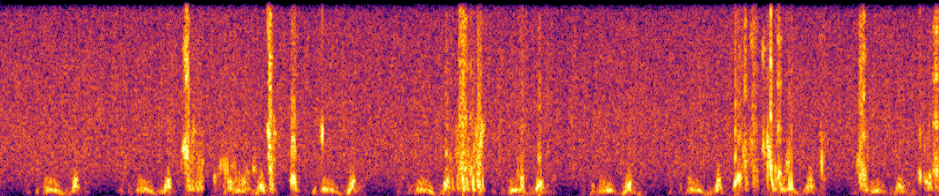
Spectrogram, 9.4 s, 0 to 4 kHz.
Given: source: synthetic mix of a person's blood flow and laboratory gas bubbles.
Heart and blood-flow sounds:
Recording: Doppler ultrasound of blood flow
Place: precordium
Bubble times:
1.81-2.04 s: bubbles
2.12-2.58 s: bubbles
2.67-2.77 s: bubbles
2.89-3.00 s: bubbles
3.20-3.26 s: bubbles
4.49-4.87 s: bubbles
5.17-5.27 s: bubbles
7.31-7.59 s: bubbles
7.62-7.97 s: bubbles
8.18-8.26 s: bubbles
8.55-8.69 s: bubbles
9.16-9.40 s: bubbles
From the record:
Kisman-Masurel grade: 233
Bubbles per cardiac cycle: several, 3 to 8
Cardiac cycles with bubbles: 50 to 99%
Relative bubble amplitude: loud (0.450 to 0.775)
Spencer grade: 3 (all of the cardiac periods contain showers or single bubble signals, but not dominating or overriding the cardiac motion signals)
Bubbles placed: only in the low amplitude regions of the cardiac cycle

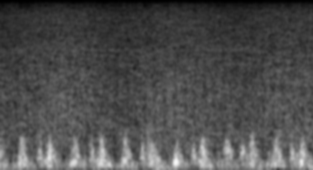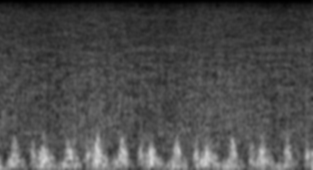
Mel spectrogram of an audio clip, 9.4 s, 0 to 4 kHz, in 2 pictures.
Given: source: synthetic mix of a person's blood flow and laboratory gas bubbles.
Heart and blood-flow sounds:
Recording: Doppler ultrasound of blood flow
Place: precordium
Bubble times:
2.21-2.32 s: bubbles
From the record:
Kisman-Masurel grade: 111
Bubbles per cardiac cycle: 1 to 2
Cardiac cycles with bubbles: 1 to 10%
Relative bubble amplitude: barely perceptible (0.100 to 0.250)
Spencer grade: 1 (occasional bubble signal discernible with the cardiac motion signal, with majority of cardiac periods free of bubbles)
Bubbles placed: anywhere in the cardiac cycle

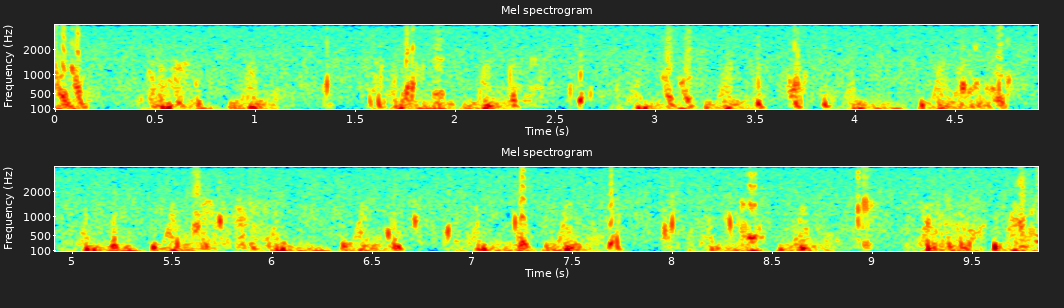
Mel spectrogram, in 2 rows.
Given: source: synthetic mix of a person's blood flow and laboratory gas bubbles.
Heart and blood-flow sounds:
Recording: Doppler ultrasound of blood flow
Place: precordium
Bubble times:
0.00-0.17 s: bubbles
0.46-0.74 s: bubbles
1.31-1.40 s: bubbles
1.53-1.66 s: bubbles
1.69-2.01 s: bubbles
2.25-2.46 s: bubbles
2.55-2.70 s: bubbles
3.02-3.21 s: bubbles
3.47-3.56 s: bubbles
3.63-3.76 s: bubbles
3.81-3.91 s: bubbles
4.40-4.79 s: bubbles
5.17-5.29 s: bubbles
5.50-5.56 s: bubbles
5.58-6.01 s: bubbles
6.54-6.77 s: bubbles
6.84-6.92 s: bubbles
7.17-7.30 s: bubbles
7.66-7.76 s: bubbles
7.93-8.03 s: bubbles
8.25-8.46 s: bubbles
8.90-9.04 s: bubbles
9.20-9.56 s: bubbles
9.70-9.83 s: bubbles
From the record:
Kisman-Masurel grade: 242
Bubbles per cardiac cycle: several, 3 to 8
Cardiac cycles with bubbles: 100%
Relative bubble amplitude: moderate (0.250 to 0.450)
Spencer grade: 3 (all of the cardiac periods contain showers or single bubble signals, but not dominating or overriding the cardiac motion signals)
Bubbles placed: only in the low amplitude regions of the cardiac cycle

